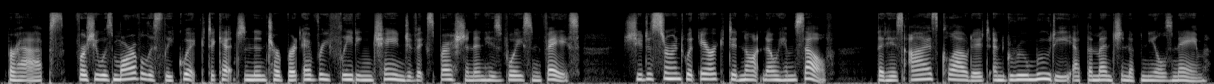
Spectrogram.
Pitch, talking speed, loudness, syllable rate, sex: 205 Hz, 190 wpm, -17 LUFS, 5.5 syllables/s, female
